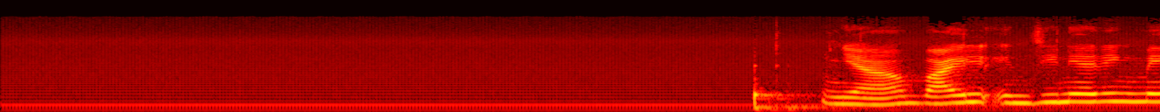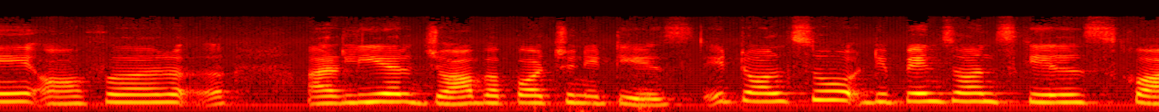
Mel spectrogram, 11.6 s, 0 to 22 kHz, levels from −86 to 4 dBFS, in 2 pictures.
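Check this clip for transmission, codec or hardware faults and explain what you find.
A mains buzz runs through the whole speech clip: switching spikes on a 60 Hz supply, twice per cycle, inject harmonics roughly 20 dB below the speech, heard as raspy buzzing and seen as evenly spaced horizontal spectrogram lines up to several kHz.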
